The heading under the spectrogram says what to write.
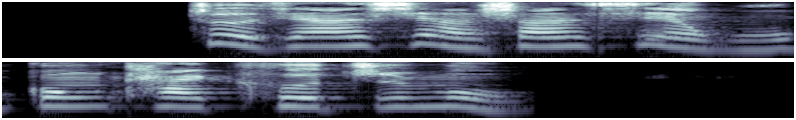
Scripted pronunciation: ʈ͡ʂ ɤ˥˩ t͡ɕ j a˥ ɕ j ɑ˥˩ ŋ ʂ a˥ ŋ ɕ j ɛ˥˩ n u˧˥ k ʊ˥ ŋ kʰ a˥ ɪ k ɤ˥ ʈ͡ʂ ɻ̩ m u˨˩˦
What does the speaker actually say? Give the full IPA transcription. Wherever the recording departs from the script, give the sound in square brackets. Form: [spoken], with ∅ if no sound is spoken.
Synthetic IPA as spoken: ʈ͡ʂ ɤ˥˩ t͡ɕ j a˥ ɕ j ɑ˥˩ ŋ ʂ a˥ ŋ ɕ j ɛ˥˩ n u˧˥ k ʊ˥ ŋ kʰ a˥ ɪ [kʰ] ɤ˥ ʈ͡ʂ ɻ̩ m [u˥˩]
